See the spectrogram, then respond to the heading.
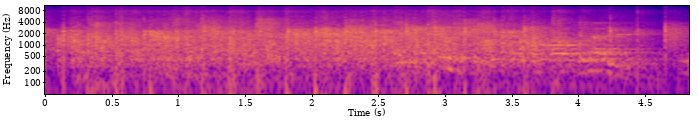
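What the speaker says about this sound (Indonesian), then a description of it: "Tepuk tangan." A group of people applauding in a classroom, a dense continuous burst of clapping mixed with chatter, close and loud throughout.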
